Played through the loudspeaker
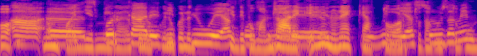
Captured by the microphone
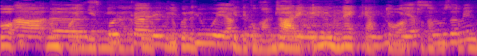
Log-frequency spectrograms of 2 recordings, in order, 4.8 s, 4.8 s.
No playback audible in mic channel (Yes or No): No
